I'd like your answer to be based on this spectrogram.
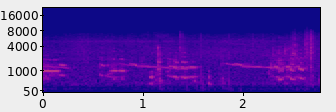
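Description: A chicken calls out nearby in a quiet yard, with a few short warbling clucks and gobble-like cries in uneven bursts and no voices over them.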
